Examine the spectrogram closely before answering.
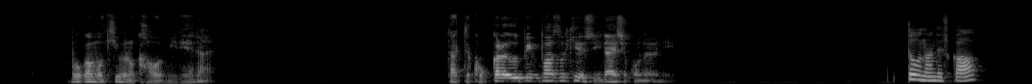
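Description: Mahjong tiles click as a hand sets them down.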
